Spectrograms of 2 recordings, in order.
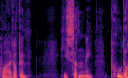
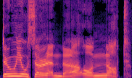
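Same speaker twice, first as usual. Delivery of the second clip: loud, slow, menacing demand; a louder, slowed threatening master's shout; fearsome shout; 7 semitones higher, 7 dB louder, slower than usual. A narrator's reading. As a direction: bellow it to cow the cat. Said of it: "shouted in a fearsome voice".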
